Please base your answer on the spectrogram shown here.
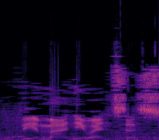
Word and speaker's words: The Amanuensis: tomorrow one week tomorrow um how do you pronounce the title The amanuensis the amanuensis I was a bit confused with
